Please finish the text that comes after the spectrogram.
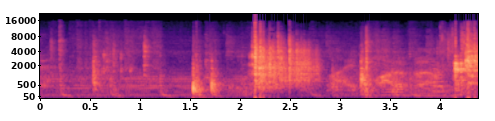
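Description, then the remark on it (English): A handful of ten six-sided dice (10d6) clatters and rattles across a hard surface in several loud bursts of overlapping clicks, with faint voices murmuring in the background. “That's a lot of dice.”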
